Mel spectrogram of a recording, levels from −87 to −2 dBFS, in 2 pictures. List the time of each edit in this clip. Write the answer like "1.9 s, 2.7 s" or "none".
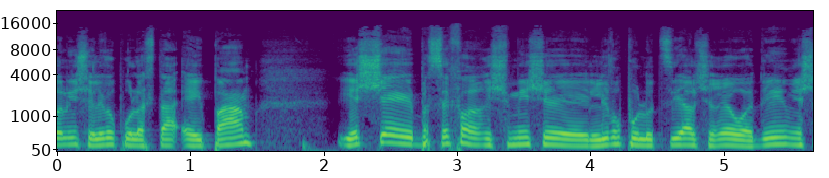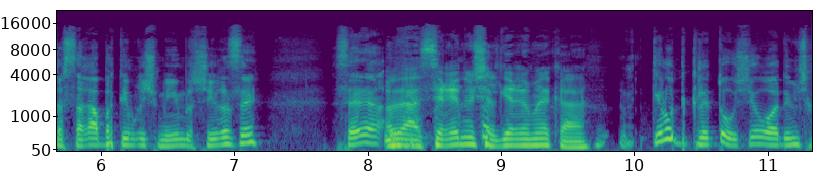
8.1 s, 10.0 s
